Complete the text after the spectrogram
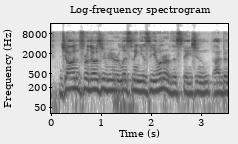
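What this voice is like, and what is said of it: Usual voice. Nothing is said of it.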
